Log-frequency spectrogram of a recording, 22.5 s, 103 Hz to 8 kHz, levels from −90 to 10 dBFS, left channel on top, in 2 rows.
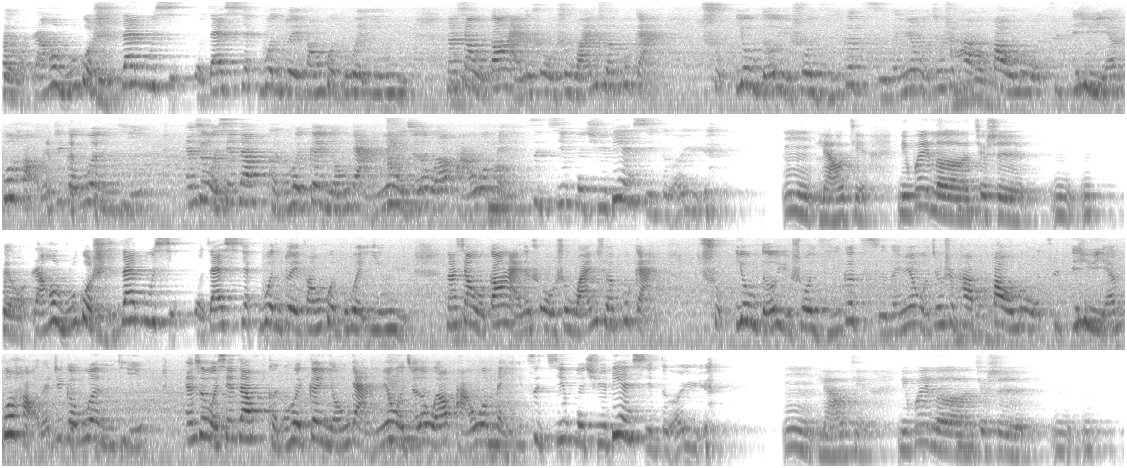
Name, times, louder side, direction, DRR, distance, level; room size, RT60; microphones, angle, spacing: voice 1, 0.0-6.6 7.0-12.6 13.1-18.3 20.8-20.9, right 5 dB, 50° right, 9 dB, 0.5 m, -33 dB
sound 1, 2.6-16.4, right 3 dB, 90° right, 0.8 m, -49 dB
sound 2, 6.8-15.5, right 1 dB, 10° left, 1.1 m, -52 dB
voice 2, 9.5-10.0 11.7-12.2 13.2-13.3 16.1-16.3 19.0-22.1, left 5 dB, 50° left, 7 dB, 0.7 m, -39 dB
8.1 x 4.3 x 4.5 m, 0.94 s
head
